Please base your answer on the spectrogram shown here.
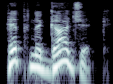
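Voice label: "hypnagogic", British English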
